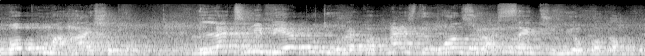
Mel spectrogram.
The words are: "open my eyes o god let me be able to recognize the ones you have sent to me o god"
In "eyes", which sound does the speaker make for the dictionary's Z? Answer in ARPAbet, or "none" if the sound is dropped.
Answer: S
